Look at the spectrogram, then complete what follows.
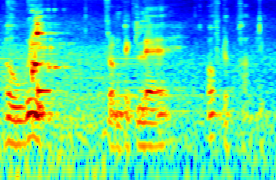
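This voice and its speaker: A man giving a formal parliamentary speech, with emphatic, deliberate phrasing. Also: on the low side, gravelly, heavy background noise. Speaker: member of parliament. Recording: loud music over parliamentary broadcast.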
